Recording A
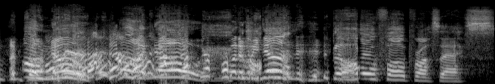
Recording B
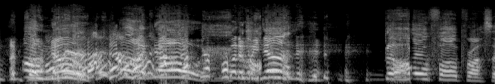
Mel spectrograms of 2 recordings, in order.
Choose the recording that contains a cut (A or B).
A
